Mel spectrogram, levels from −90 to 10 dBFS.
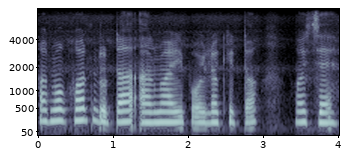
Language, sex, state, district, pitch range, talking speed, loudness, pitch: Assamese, female, Assam, Sonitpur, 200-225 Hz, 75 wpm, -17 LUFS, 210 Hz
